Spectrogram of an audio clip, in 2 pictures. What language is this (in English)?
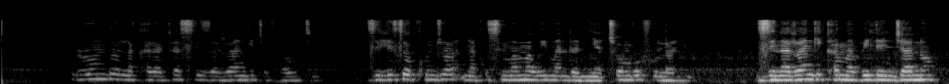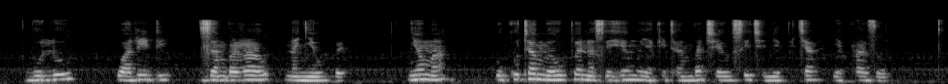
Swahili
